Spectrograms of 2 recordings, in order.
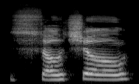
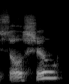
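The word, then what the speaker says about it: Xochitl: laughs last by uh social Gonzalez I think that's how you say it social social like you say the X like a z those are my top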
